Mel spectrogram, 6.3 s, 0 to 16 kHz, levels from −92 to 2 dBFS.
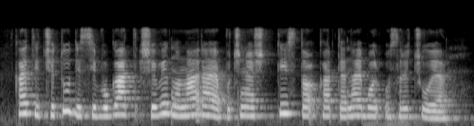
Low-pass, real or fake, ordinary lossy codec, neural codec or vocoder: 7.2 kHz; real; AAC, 96 kbps; none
